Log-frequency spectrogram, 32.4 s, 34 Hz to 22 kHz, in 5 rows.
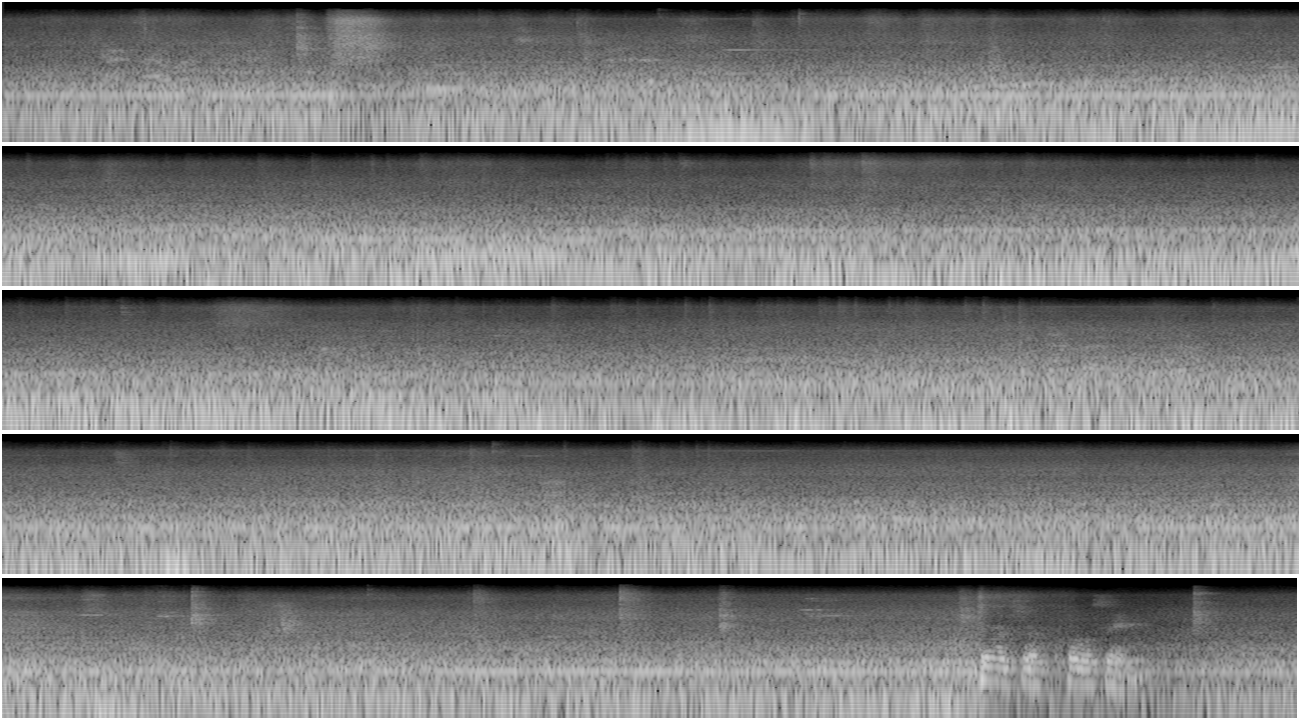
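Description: Cabin noise of a 2017 New Flyer XDE40 diesel-electric hybrid bus (Cummins L9 engine, Allison EP40 hybrid drive) under way: steady running and road noise with a constant hum.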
